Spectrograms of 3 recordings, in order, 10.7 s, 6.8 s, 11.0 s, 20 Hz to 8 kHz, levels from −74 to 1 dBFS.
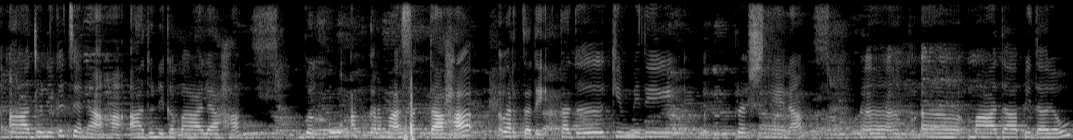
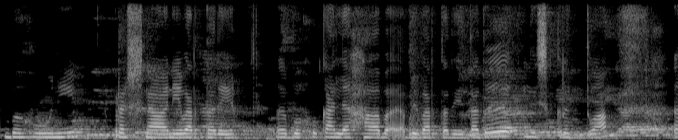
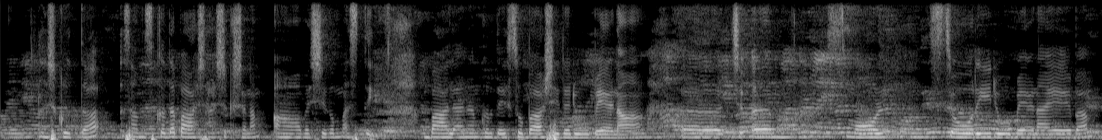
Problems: constant background noise, continuous background conversations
